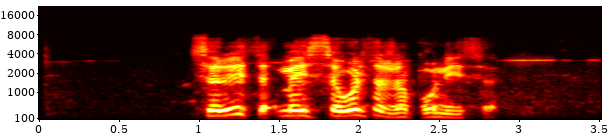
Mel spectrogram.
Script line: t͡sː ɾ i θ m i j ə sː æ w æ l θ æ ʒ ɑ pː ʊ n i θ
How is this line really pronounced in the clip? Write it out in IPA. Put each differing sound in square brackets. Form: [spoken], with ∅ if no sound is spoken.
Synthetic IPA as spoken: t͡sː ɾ i θ m [æ] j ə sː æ w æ l θ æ ʒ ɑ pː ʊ n i θ

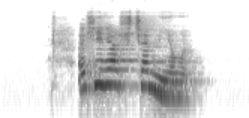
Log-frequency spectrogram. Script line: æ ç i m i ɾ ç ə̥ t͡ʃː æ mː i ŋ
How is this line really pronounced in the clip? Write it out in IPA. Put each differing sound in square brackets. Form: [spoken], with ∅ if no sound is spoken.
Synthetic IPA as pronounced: æ ç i [n] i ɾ ç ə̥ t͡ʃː æ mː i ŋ

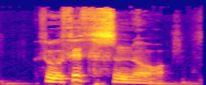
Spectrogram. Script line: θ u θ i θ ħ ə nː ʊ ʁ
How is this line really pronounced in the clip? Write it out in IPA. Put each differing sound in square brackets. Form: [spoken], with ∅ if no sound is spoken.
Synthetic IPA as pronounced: θ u θ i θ [s] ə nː ʊ ʁ

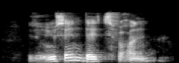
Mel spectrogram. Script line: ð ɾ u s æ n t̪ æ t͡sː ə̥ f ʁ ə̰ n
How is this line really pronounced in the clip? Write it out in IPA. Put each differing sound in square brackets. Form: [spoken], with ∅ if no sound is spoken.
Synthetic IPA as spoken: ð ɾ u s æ n [d̪] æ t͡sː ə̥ f ʁ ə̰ n

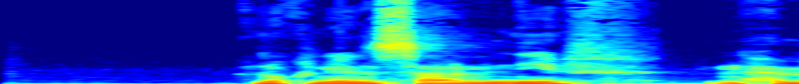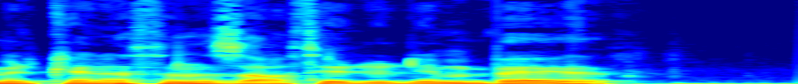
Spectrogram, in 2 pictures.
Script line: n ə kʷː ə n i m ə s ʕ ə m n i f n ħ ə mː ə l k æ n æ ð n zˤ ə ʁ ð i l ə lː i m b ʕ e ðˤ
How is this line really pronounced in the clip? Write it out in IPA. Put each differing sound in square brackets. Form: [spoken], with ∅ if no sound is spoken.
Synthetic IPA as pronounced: n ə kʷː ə n i [n] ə s ʕ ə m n i f n ħ ə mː ə l k æ n æ [θ] n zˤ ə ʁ [θ] i l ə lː i m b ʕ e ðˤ

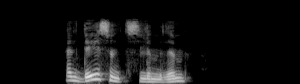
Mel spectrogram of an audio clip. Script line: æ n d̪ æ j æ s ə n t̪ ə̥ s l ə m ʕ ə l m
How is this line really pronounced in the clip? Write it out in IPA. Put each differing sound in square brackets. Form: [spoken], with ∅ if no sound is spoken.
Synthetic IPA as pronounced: æ n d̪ æ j æ s ə n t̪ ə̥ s l ə m [ð] ə [∅] m

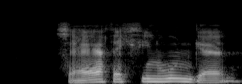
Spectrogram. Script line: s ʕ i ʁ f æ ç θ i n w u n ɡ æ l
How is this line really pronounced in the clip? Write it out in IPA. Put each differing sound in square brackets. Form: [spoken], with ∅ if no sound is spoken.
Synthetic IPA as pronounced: s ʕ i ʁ [θ] æ ç θ i n w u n ɡ æ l

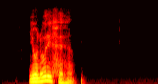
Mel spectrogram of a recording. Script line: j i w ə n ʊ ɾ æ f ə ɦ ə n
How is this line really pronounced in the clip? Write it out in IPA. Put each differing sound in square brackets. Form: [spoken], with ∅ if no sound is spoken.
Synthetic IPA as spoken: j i w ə n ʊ ɾ [i] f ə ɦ ə [m]

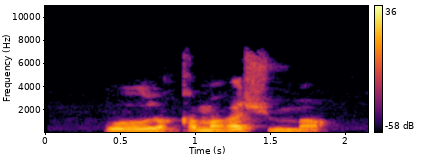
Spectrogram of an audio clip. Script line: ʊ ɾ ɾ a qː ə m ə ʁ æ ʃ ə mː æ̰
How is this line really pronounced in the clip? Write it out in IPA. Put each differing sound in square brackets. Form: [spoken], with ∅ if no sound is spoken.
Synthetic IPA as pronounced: ʊ ɾ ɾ [ə] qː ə m ə ʁ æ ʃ ə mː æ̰

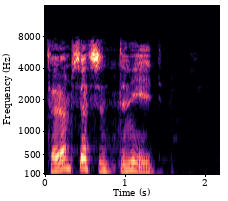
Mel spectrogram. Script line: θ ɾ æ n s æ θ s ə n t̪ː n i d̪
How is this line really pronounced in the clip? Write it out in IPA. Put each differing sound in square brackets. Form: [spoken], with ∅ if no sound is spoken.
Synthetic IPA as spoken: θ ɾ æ [m] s æ θ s ə n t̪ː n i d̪

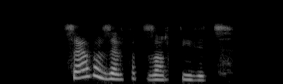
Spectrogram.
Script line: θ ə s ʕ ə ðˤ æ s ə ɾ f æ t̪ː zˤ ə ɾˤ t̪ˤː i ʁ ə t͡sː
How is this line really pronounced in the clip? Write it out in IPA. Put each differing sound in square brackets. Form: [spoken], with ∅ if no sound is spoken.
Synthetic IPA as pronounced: θ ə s ʕ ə ðˤ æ [z] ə ɾ f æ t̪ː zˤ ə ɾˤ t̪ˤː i [ð] ə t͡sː

